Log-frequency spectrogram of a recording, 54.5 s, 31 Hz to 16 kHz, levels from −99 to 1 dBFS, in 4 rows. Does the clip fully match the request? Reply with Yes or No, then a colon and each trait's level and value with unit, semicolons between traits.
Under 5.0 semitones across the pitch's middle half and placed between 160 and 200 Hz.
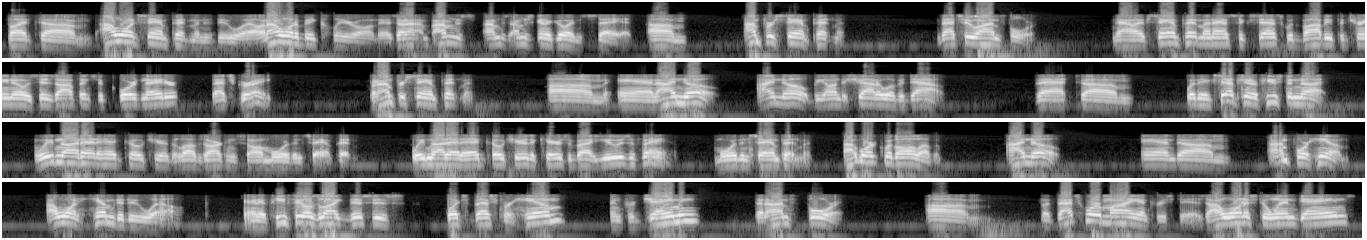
No: average, 3.8 semitones; medium, 140 Hz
